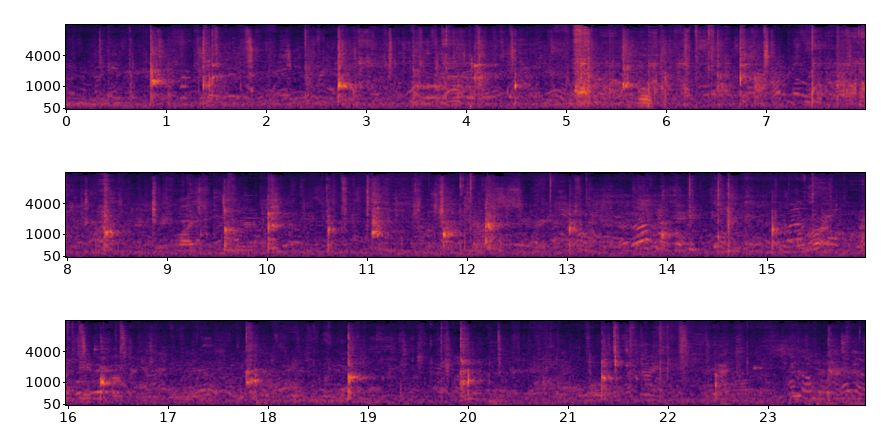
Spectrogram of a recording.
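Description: Pickleball rallies: a string of sharp, hollow pocks as composite paddles strike the plastic ball, about one every half second to a second.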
